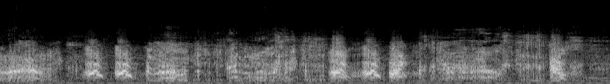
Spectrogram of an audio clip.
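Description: A dog in Samuel Fuller's 1982 film White Dog (Dressé pour tuer), adapted from Romain Gary's Chien Blanc, growls and snarls steadily, breaking into a string of loud, sharp barks in uneven bursts, aggressive throughout, with no voices.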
